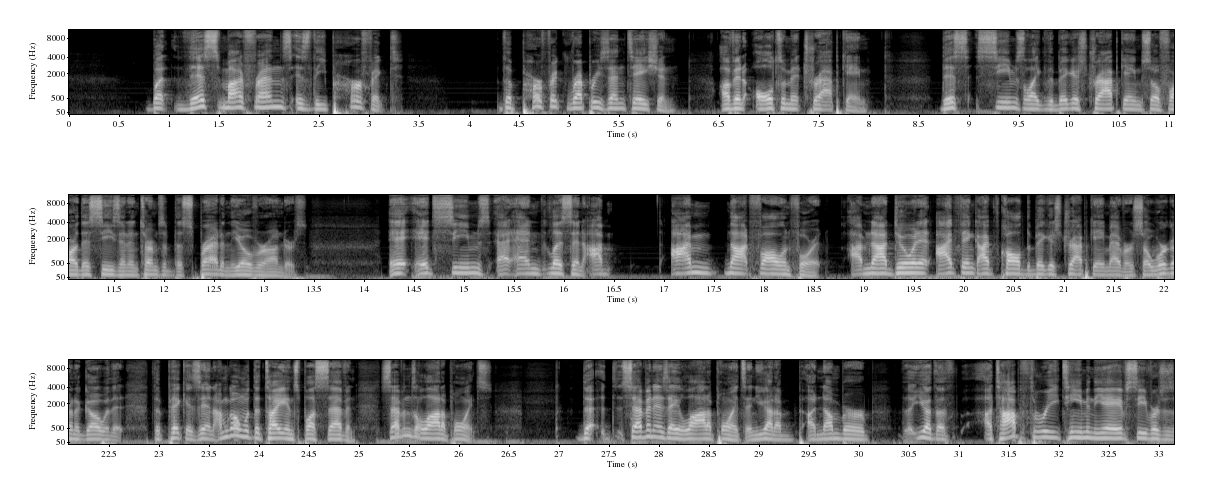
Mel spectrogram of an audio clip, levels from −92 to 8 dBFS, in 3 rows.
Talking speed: 190 wpm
